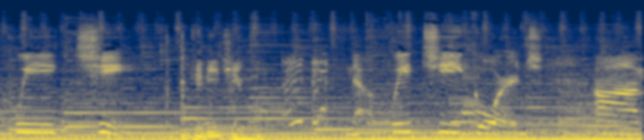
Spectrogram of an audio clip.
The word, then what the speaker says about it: Quechee: So it's pronounced Quechee.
